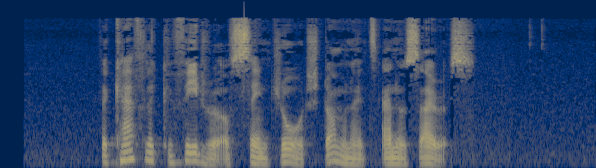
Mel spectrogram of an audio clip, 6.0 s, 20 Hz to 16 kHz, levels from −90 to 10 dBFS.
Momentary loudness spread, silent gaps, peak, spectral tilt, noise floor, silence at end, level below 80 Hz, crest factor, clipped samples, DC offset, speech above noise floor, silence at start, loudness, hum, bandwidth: 12 LU; none; 0 dBFS; -2.5 dB/octave; -60 dBFS; 1.25 s; -46 dBFS; 24 dB; under 0.1%; under 0.1%; 37 dB; 1 s; -21 LUFS; none; 14 kHz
